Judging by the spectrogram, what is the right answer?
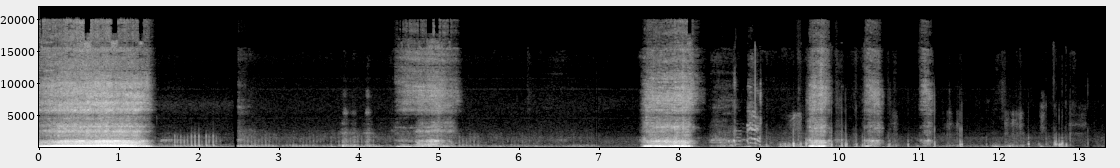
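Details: Soft, uneven snoring breaths with a few louder snorts between quiet stretches from a sleeping British Shorthair cat, possibly a kitten; cat snoring.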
